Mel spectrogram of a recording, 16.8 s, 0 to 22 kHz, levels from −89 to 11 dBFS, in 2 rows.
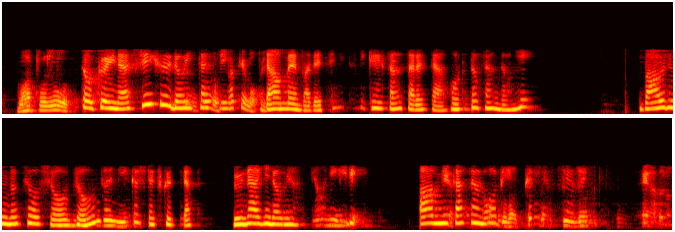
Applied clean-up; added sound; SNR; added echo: neural mask model DeepFilterNet 3.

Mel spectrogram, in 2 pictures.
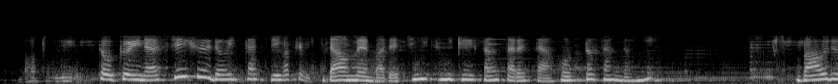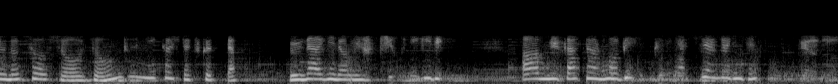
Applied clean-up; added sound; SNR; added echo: neural separator model SepFormer DNS4.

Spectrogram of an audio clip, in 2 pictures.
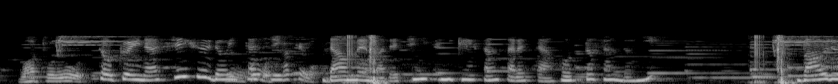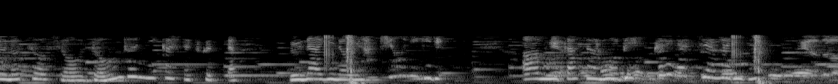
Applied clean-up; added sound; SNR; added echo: classical method WPE with log-MMSE.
